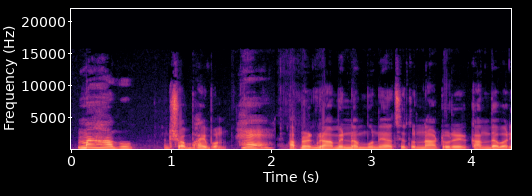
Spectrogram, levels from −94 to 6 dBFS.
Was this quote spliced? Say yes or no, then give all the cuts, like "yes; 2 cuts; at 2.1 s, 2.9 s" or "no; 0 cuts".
yes; 1 cut; at 2.0 s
